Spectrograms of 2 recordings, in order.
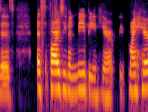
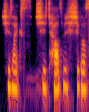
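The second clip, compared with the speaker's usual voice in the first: normal talking voice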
